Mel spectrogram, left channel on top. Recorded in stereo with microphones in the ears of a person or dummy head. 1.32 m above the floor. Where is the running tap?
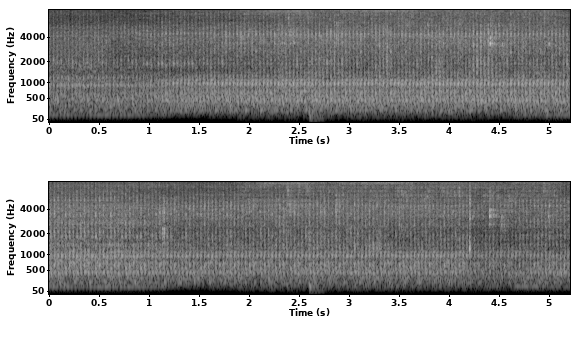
75° right (ahead or behind), 5.5 m.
